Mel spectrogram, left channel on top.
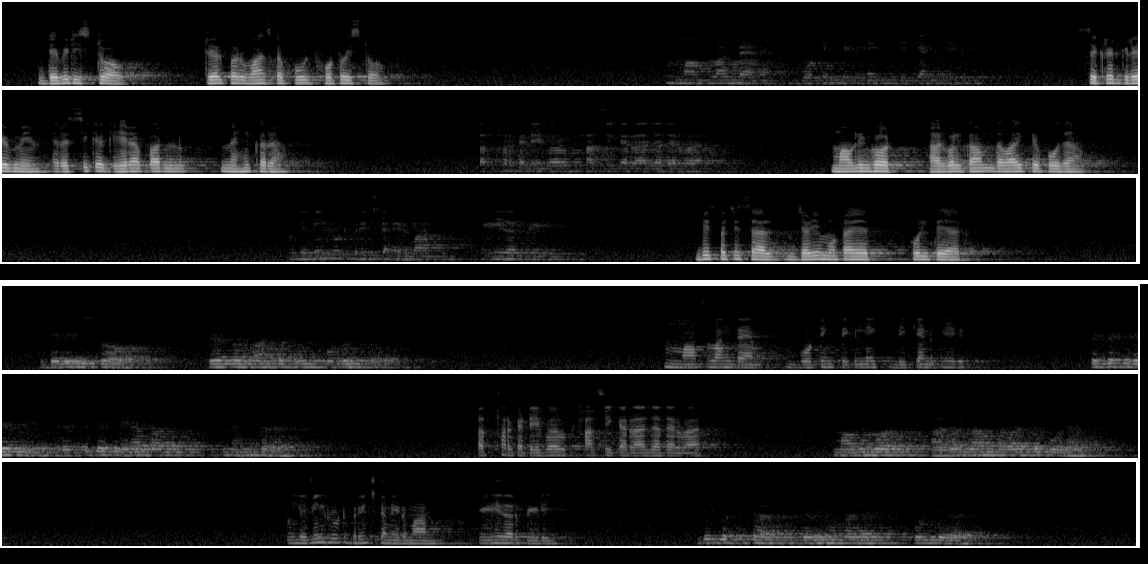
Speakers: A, on the left; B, on the right.
A: डविड स्टॉक ट्रेल पर वंस का पूल photo stock
B: <inaudible> माफल् dam boating picnic weekend भीड़
A: सिक्रेट ग्रेवमे रस्सी क घेरा पार नहि करा
B: पत्थर कटेबल खाँसी क राजा दरबार
A: माउलिंगोट हर्बल काम दवाई के पौधा
B: लिविंग रूट ब्रिज क निर्माण पीढ़ी दर पीढ़ी
A: बीस पच्चीस साल जड़ी मोटायत पुल तैयार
